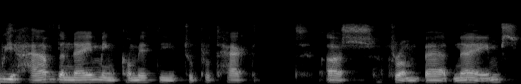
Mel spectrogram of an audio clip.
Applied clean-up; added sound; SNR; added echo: none; none; none; none.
